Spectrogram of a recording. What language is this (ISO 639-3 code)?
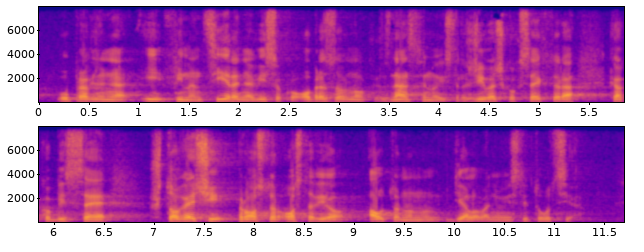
hrv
